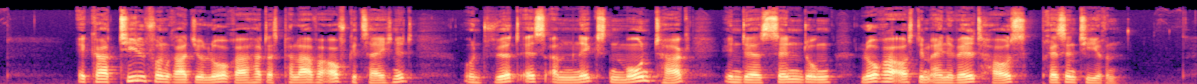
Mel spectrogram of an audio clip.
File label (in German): Ansage; Attac; LoRa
